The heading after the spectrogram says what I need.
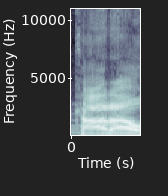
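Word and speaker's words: カラー: But yeah, Kara on its own, accent on the Ka on the first mora, like color in English. Let me see if I can straight up find it.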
